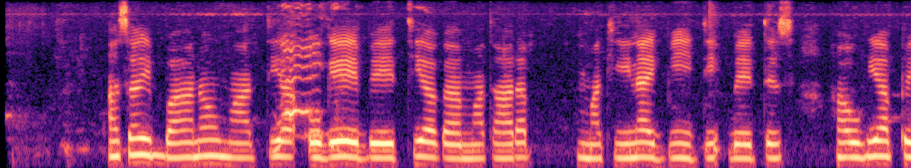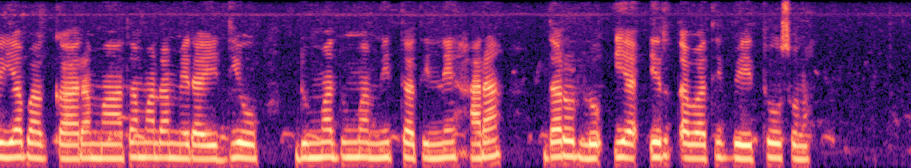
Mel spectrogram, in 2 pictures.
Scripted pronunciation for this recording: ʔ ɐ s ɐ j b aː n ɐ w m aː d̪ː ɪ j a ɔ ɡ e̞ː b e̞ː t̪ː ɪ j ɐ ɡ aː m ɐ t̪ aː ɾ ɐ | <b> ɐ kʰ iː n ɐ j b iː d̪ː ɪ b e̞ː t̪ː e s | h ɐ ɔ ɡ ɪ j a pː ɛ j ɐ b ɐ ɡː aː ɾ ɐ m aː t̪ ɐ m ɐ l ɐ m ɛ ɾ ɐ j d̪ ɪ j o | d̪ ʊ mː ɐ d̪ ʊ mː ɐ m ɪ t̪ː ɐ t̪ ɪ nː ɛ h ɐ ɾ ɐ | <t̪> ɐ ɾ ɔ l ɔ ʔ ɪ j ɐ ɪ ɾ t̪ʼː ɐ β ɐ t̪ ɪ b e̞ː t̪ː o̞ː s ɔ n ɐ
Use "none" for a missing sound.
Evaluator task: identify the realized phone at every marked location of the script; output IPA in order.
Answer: m, d̪

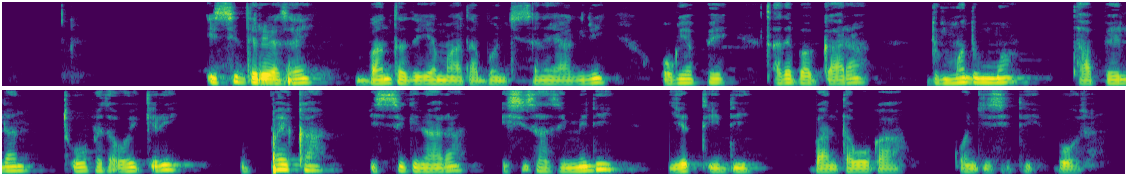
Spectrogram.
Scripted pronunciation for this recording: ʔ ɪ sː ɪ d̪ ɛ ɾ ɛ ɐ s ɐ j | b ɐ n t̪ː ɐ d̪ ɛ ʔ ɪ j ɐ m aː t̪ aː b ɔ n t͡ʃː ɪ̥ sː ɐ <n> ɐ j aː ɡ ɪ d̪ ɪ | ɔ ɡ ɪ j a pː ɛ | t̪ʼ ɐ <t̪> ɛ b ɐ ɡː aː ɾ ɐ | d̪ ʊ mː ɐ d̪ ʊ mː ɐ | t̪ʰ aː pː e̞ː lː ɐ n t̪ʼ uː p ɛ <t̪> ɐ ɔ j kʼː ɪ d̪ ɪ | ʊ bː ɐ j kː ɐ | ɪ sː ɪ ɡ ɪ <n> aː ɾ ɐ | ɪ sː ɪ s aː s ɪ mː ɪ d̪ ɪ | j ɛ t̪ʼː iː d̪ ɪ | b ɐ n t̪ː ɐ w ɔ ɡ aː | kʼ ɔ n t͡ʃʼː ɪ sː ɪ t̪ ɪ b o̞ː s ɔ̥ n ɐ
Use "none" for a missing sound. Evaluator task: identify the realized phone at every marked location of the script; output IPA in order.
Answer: n, d̪, t̪, n

